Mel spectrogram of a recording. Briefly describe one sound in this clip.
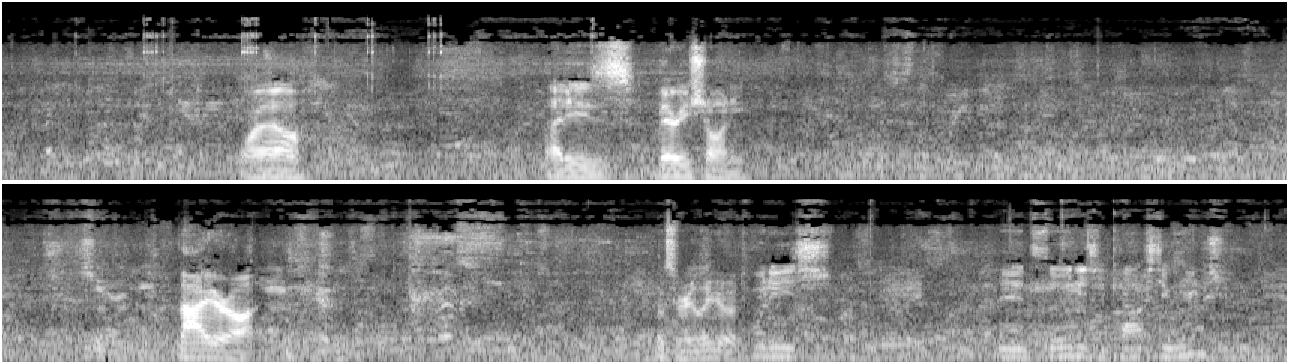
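A crowd murmurs in the background of a large hall.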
